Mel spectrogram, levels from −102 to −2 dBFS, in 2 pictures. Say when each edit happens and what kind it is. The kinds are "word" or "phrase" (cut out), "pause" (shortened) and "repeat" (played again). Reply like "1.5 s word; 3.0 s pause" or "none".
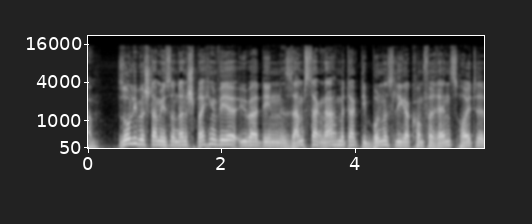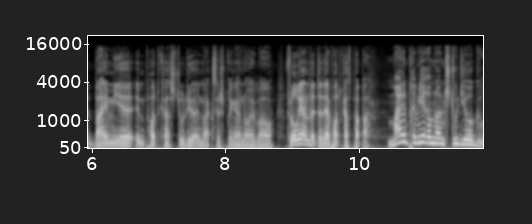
5.5 s phrase; 7.6 s phrase; 8.8 s pause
